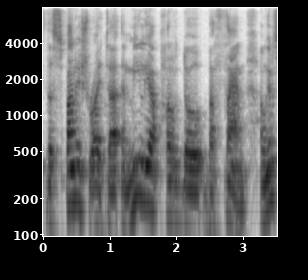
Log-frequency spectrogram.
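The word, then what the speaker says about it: Bazán: In 12th place is the Spanish writer Amelia Parardo Bethan. I'm going to say Bethan because I've been told the zed is like a th pronounced in in Spanish, but I might butcher it anyway.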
